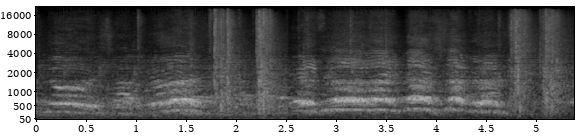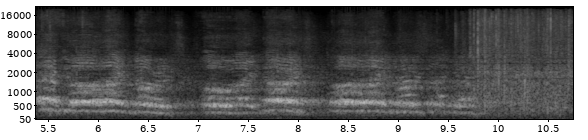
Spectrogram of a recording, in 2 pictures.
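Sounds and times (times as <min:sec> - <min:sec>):
football fans chanting: 0:00.0 - 0:10.2
people clapping: 0:01.0 - 0:02.6, 0:04.5 - 0:05.6, 0:09.4 - 0:10.7.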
